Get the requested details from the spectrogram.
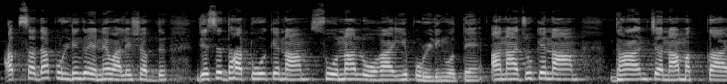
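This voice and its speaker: A woman teacher with an Indian accent slowly explaining a grammar lesson from a textbook, stretching out the example words. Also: a little high. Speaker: school teacher.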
